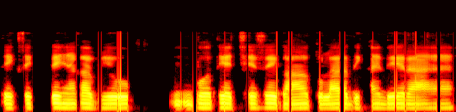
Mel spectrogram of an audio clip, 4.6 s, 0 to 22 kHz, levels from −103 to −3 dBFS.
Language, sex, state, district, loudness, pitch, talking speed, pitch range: Hindi, male, Bihar, Araria, -25 LUFS, 110 Hz, 195 wpm, 105-110 Hz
